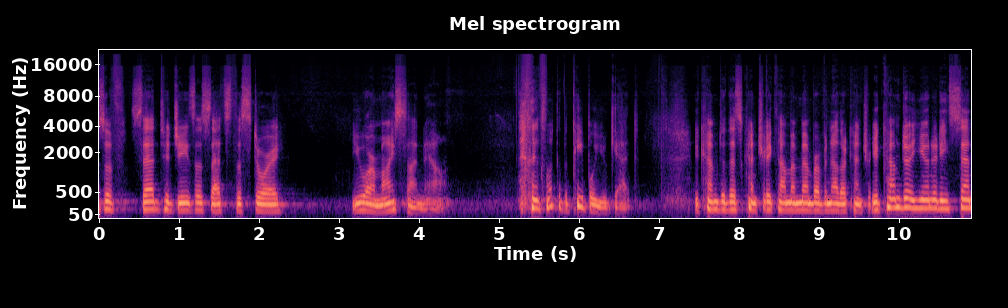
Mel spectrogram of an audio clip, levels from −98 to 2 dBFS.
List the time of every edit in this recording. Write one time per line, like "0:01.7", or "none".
0:08.3
0:09.6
